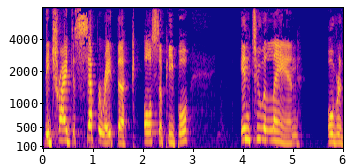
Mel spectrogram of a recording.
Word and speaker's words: Xhosa: It's home to the Xhosa people. That's how you say it. You can say it with me. Xhosa.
